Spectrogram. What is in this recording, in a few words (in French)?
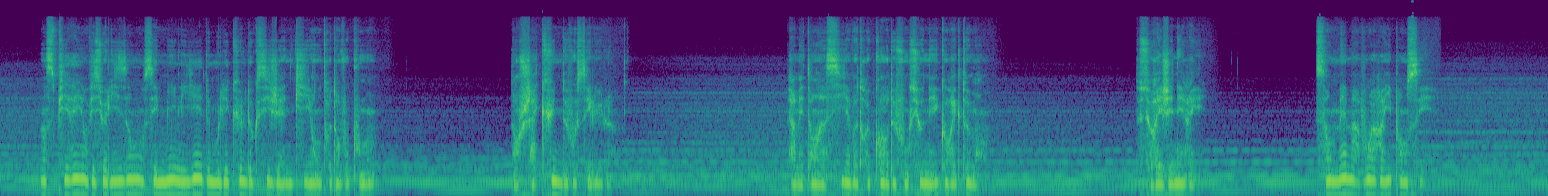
seance avec musique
